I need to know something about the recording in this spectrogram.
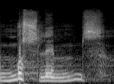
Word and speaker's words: Muslim: And the Muslims, again the CS sound, Muslim, and not Muslim.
